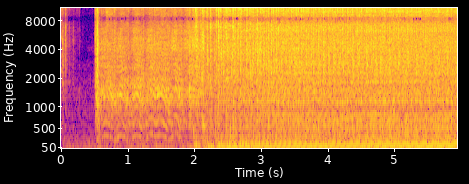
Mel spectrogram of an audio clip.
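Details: 1972 Toyota Celica with a swapped-in used 18RC engine and Weber 32/36 carb, first start in 20 years: exhaust not fully fitted and timing suspected slightly off. Cranks, catches, very smoky rough idle with a puffing pulse; exhaust leak.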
